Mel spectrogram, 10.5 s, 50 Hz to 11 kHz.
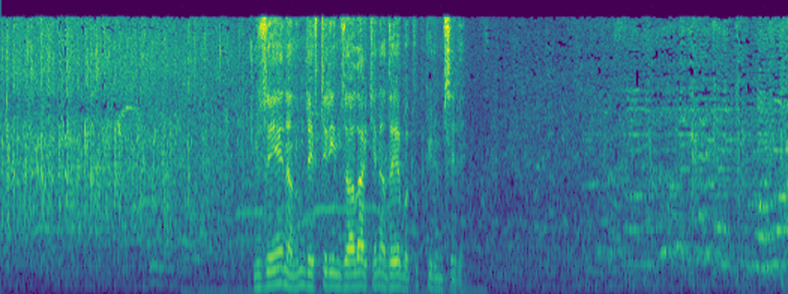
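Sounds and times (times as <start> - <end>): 
wedding guests applauding: 0.0 - 6.2
speech: 3.4 - 6.3.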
